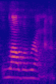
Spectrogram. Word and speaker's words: La Llorona: love this go ahead first of all it's la la rona la la rona okay good and second of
